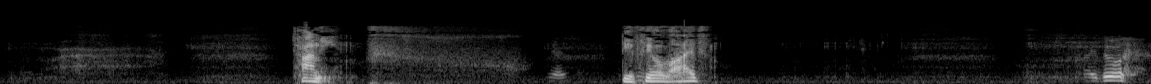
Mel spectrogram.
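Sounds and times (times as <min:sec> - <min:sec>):
deep breath: 0:00.2 - 0:02.8, 0:03.7 - 0:06.2, 0:09.0 - 0:10.9
speech: 0:03.0 - 0:03.4, 0:06.2 - 0:07.2, 0:11.0 - 0:11.4.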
